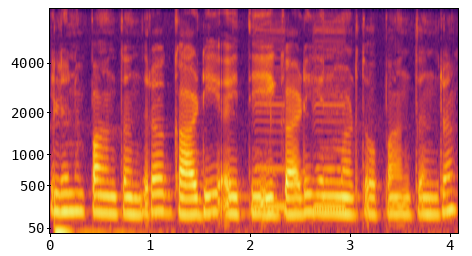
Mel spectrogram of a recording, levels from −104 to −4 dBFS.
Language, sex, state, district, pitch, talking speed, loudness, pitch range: Kannada, female, Karnataka, Belgaum, 180 Hz, 160 wpm, -16 LUFS, 175-195 Hz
